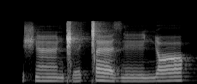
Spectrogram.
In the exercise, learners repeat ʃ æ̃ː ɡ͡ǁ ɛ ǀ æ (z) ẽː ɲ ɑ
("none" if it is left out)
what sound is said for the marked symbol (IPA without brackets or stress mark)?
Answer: z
